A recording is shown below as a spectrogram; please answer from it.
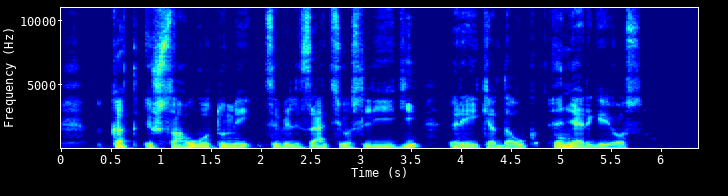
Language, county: Lithuanian, Kaunas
